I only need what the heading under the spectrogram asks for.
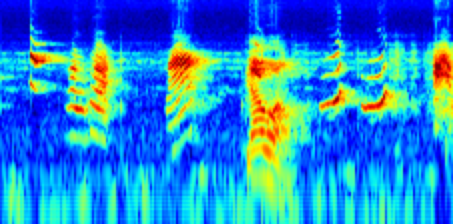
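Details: Pet parrot chatter, a whistled note, warbling voice-like phrases and a deeper word-like call, then short high whistles, each burst separated by brief pauses; constant low hum.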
